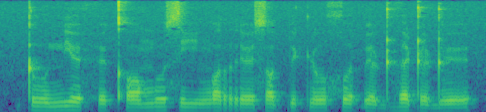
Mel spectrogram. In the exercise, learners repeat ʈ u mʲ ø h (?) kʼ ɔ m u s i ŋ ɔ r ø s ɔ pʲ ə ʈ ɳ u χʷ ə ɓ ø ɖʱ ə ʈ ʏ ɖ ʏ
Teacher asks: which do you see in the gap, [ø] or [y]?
ø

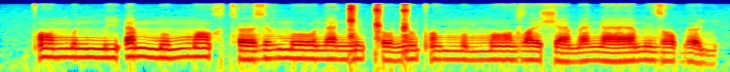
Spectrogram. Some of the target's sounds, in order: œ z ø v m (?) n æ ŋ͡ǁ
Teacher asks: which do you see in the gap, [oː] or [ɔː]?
oː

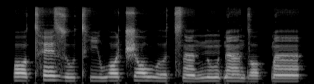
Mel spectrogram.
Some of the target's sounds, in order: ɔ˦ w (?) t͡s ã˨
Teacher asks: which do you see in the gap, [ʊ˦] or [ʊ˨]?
ʊ˨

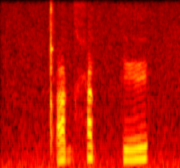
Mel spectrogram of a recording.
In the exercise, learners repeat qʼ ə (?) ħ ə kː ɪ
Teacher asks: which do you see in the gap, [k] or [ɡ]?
ɡ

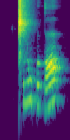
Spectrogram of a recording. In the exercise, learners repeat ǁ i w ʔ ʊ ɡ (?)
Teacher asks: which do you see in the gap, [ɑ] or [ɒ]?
ɒ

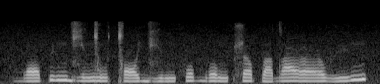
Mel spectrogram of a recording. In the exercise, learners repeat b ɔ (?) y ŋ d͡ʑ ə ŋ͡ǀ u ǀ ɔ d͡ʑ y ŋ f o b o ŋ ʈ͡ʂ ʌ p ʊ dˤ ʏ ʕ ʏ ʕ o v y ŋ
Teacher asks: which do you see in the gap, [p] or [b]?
p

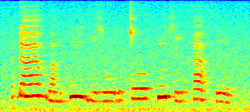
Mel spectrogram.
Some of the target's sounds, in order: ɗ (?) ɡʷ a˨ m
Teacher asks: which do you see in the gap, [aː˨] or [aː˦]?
aː˦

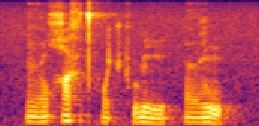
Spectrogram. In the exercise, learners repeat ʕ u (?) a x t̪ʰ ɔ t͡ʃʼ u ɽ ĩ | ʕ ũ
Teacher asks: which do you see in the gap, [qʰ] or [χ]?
χ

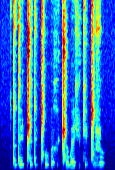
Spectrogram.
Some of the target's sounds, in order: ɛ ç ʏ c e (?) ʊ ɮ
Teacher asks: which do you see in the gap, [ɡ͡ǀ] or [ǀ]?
ɡ͡ǀ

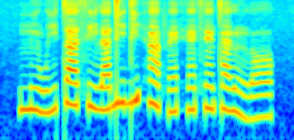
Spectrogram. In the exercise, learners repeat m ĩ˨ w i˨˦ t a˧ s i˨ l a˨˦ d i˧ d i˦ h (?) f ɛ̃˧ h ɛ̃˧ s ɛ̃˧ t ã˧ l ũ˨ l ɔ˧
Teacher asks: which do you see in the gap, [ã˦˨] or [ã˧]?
ã˦˨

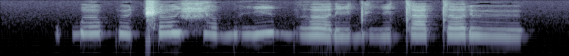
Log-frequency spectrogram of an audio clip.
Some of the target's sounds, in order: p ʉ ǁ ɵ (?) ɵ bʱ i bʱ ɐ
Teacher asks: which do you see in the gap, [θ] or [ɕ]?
ɕ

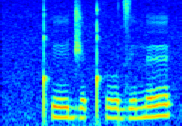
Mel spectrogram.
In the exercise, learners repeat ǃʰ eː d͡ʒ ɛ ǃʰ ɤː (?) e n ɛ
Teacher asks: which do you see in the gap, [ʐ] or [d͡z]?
d͡z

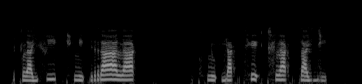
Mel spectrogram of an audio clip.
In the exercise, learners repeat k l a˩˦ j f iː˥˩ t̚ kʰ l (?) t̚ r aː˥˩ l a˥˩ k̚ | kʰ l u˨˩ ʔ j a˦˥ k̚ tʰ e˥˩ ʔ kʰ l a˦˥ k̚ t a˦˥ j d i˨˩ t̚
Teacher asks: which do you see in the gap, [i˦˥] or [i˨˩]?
i˨˩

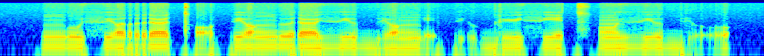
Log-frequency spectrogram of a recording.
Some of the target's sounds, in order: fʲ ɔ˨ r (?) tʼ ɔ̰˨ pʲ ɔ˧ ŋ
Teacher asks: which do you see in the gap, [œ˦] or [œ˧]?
œ˦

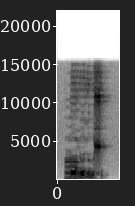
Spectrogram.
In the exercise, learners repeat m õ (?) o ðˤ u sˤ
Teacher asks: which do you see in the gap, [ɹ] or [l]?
l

